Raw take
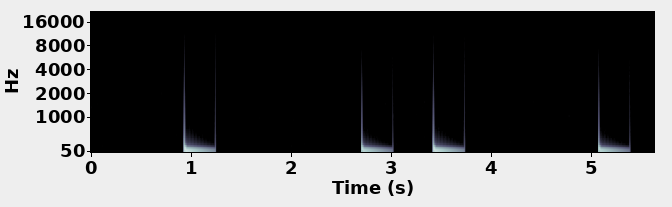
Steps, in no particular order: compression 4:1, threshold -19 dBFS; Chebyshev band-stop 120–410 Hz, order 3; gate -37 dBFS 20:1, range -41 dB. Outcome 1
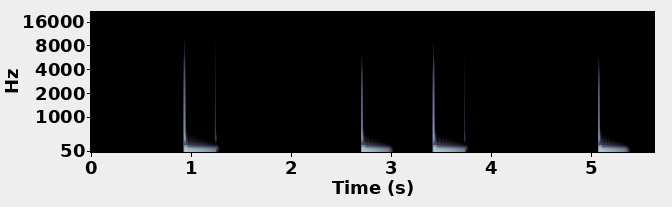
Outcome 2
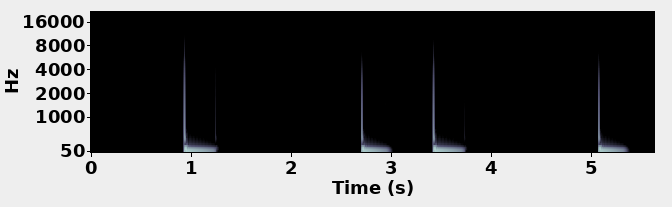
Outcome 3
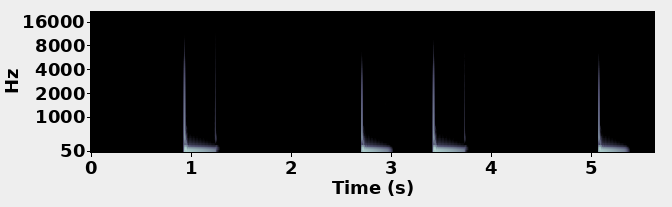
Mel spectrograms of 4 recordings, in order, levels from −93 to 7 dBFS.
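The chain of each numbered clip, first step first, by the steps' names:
gate > compression > Chebyshev band-stop; compression > gate > Chebyshev band-stop; gate > Chebyshev band-stop > compression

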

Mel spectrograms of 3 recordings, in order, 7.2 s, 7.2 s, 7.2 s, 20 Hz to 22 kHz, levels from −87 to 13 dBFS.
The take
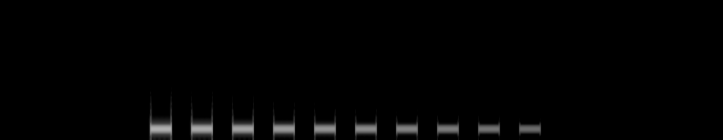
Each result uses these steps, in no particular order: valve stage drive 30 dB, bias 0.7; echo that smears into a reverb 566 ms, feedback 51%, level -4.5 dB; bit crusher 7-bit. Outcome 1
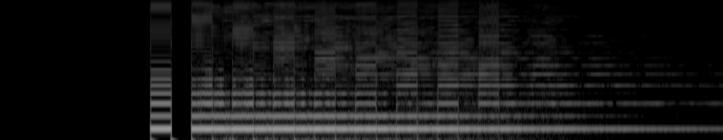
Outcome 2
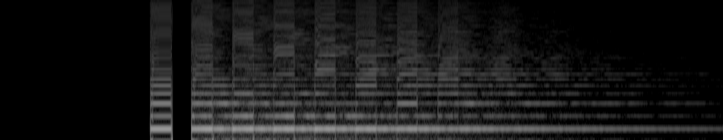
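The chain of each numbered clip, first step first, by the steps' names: bit crusher > echo that smears into a reverb > valve stage; valve stage > bit crusher > echo that smears into a reverb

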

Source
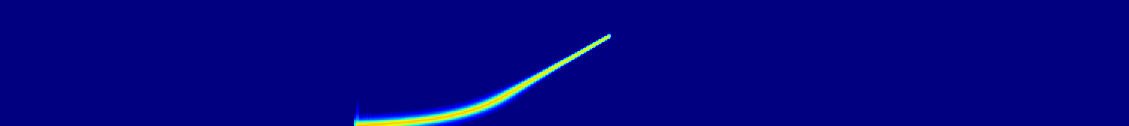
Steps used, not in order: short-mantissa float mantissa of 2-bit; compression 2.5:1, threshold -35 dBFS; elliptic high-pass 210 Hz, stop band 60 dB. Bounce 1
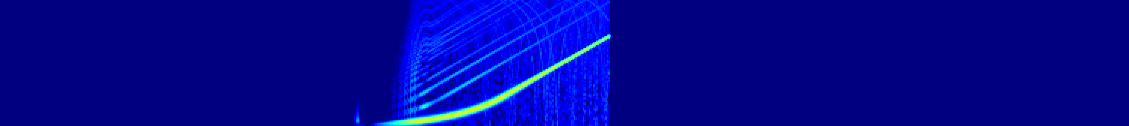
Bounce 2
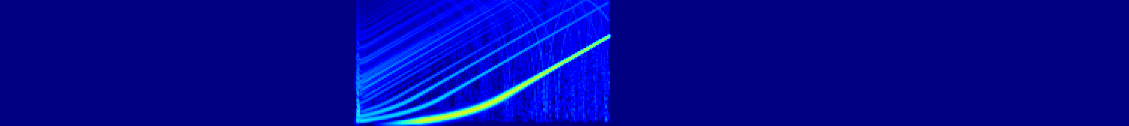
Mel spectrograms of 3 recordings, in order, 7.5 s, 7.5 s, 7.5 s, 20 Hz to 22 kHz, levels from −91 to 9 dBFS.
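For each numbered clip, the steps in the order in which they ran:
elliptic high-pass > compression > short-mantissa float; compression > short-mantissa float > elliptic high-pass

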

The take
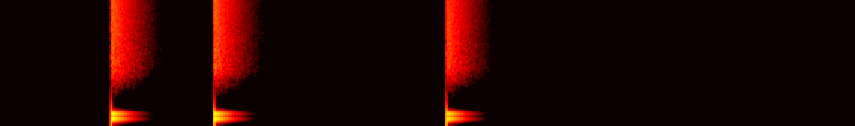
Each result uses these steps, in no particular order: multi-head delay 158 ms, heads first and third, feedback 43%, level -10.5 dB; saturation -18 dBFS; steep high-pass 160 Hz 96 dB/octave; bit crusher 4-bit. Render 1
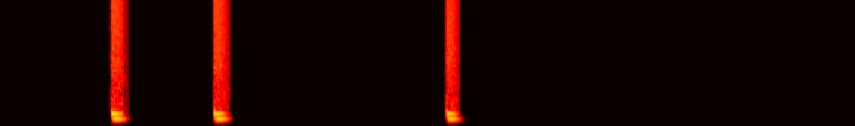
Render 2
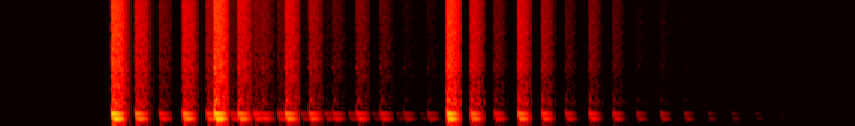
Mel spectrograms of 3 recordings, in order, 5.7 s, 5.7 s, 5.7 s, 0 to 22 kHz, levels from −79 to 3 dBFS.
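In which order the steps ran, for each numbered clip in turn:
saturation > multi-head delay > bit crusher > steep high-pass; saturation > steep high-pass > bit crusher > multi-head delay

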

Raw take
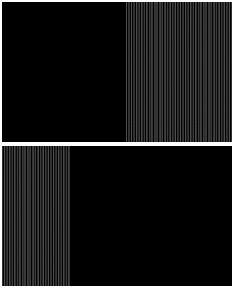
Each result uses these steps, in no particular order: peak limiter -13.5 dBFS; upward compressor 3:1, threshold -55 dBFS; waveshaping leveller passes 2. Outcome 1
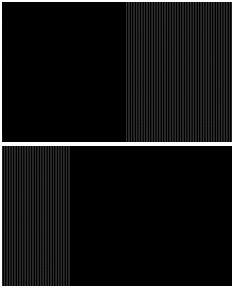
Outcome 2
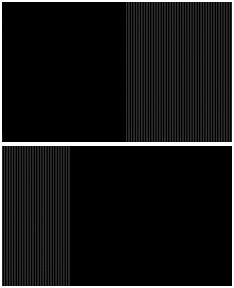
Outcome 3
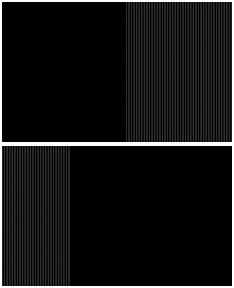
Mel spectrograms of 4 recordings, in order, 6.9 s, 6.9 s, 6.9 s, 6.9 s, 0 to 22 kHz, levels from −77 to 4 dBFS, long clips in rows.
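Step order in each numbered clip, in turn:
peak limiter > upward compressor > waveshaping leveller; upward compressor > peak limiter > waveshaping leveller; peak limiter > waveshaping leveller > upward compressor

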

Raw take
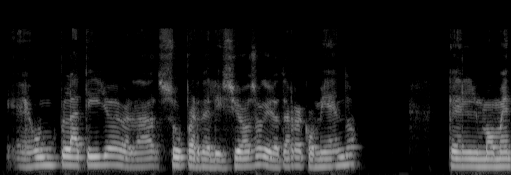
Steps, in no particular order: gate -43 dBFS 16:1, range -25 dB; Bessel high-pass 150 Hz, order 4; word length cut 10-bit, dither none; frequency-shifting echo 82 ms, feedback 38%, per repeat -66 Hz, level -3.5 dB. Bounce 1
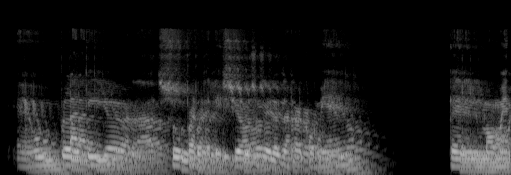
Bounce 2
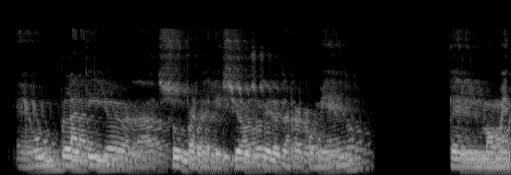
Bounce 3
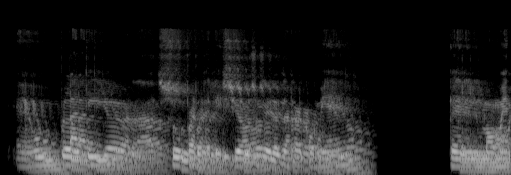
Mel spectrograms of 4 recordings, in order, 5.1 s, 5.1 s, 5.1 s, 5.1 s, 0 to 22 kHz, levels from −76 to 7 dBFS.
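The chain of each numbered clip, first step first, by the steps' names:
word length cut > Bessel high-pass > gate > frequency-shifting echo; frequency-shifting echo > Bessel high-pass > gate > word length cut; Bessel high-pass > frequency-shifting echo > word length cut > gate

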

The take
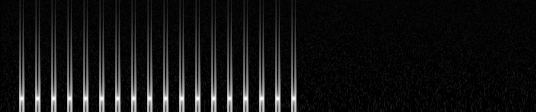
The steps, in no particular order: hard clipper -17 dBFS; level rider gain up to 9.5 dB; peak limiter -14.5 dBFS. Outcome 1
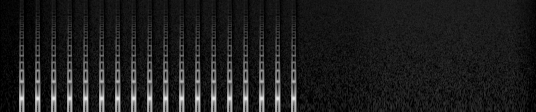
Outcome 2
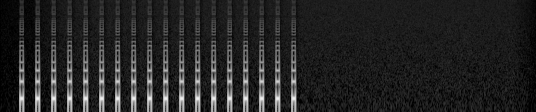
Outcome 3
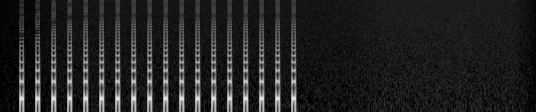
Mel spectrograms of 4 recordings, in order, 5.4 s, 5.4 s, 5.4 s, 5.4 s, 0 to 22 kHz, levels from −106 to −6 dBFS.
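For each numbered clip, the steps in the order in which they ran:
level rider > peak limiter > hard clipper; hard clipper > level rider > peak limiter; level rider > hard clipper > peak limiter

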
